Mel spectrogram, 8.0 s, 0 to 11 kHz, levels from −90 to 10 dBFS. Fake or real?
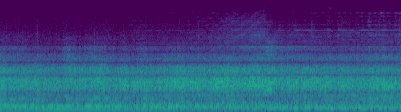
real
